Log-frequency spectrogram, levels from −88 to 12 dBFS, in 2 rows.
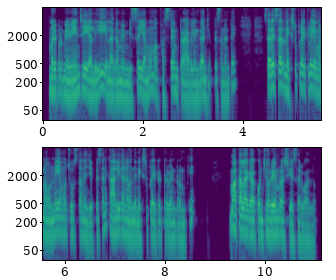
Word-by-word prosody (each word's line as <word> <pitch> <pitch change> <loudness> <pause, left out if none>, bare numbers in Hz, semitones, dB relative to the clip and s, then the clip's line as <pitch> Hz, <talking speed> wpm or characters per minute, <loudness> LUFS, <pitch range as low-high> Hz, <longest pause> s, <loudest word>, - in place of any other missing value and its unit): మరిప్పుడు 130 -1 +1
మేము 110 -1 +2
ఏం 120 - +2
చెయ్యాలి? 110 -6 +3 0.2
ఇలాగ 105 -1 -1
మేము 95 -1 -3
మిస్ 95 - +2
అయ్యాము. 125 -1 0
మాకు - - -7
ఫస్ట్ 100 +2 -1
టైమ్ 135 -1 -2
ట్రావెలింగ్ 95 0 -2
అని 105 - -7
చెప్పేసనంటే. 100 - -8 0.6
"సరే 155 +1 +7
సార్ 175 -1 +5
నెక్స్ట్ 140 +5 -2
ఫ్లయిట్‌లో 155 -1 0
ఏమైనా 120 -4 -2
ఉన్నాయేమో 125 +2 0
చూస్తాను". 115 +1 -4
అని 100 - -8
చెప్పేసని 105 +11 -5
ఖాళీగానే 120 -1 +2
ఉంది 100 0 -4
నెక్స్ట్ 95 - -8
ఫ్లయిట్‌ 100 +2 -3
ట్రివేండ్రంకి, 95 -1 -6 0.8
మాకు 145 -1 +5
అలాగా 120 -3 +6
కొంచెం 115 0 -1
రీయింబర్స్ 115 -2 +1
చేసారు 90 -2 -5
వాళ్ళు. 80 -2 -12
115 Hz, 185 wpm, -24 LUFS, 100-130 Hz, 0.8 s, సరే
